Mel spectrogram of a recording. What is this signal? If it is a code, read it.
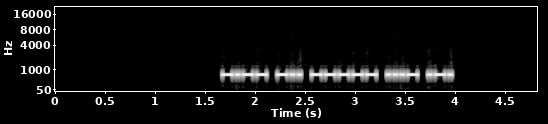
Morse code, heard as a keyed tone, about 34 wpm, 700 Hz. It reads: YD0VR
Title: DXCC-100 Call Signs - 5 Characters - 35wpm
